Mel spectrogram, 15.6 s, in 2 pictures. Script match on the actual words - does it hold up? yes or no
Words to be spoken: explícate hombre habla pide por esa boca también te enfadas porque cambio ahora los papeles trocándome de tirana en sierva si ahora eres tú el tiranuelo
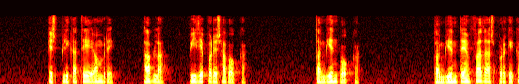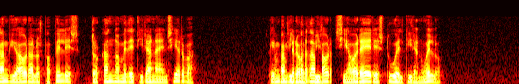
no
